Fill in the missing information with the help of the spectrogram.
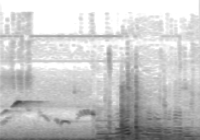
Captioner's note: door opens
